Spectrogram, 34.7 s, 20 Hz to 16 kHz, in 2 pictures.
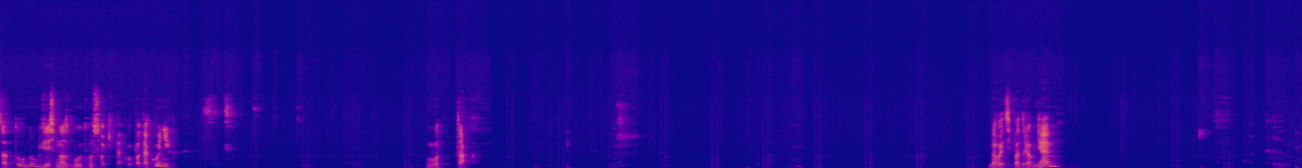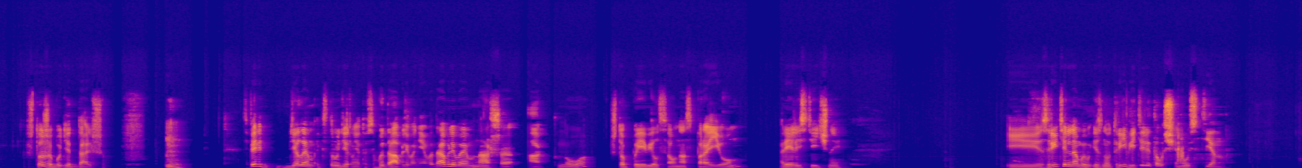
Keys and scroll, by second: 14.4 a, 21.3 e, 25.5 z.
